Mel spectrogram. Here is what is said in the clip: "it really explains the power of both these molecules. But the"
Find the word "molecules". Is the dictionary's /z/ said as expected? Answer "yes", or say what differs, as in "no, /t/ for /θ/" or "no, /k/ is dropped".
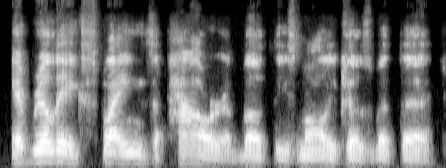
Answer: yes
